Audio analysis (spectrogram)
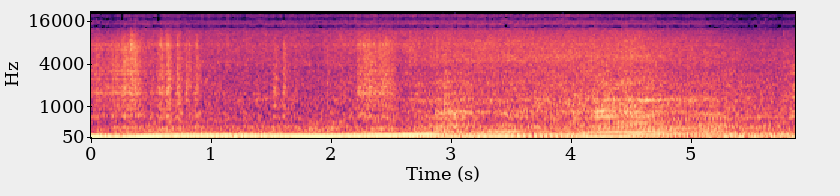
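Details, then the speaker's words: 1974 Corvette V8 under full throttle in third gear after new spark plugs and compression check: pulls hard to about 75% throttle then sags and falls flat, running too rich and flooding out — carburetor bog needing retune. "running too rich, and when I punch it, it's just completely, you know, flooding out and falling on its face like it is."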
